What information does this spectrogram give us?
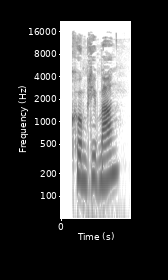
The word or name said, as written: KOMPLIMENTENS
